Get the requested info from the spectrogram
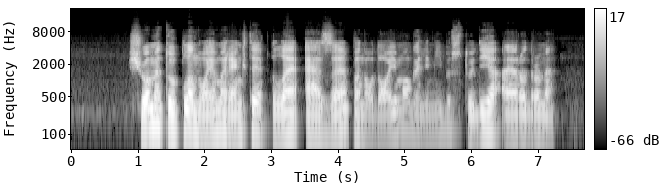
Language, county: Lithuanian, Vilnius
